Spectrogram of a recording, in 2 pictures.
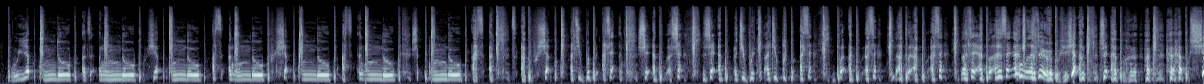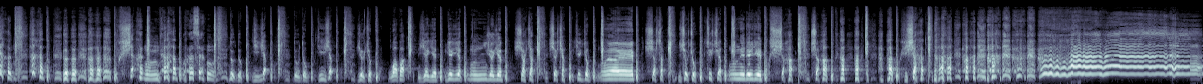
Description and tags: Strange vocal beat. Hope there is something usable in there.. - all done with my vocals, no processing.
